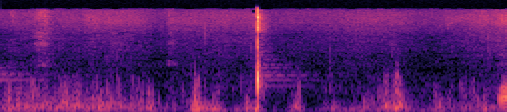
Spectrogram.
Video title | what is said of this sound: The Ringing Stone, Tiree | ringing the north face and getting much deader sounds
